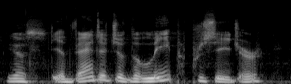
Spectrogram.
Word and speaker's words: LEEP: and what we call leep procedure leap is spelled LEP and is an acronym for loop electrosurgical excision procedure so all three of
